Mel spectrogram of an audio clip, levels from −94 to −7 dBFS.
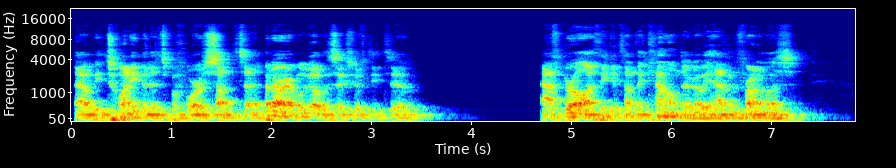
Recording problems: off-mic speech; far
room echo; slight; dies away in 0.4 s

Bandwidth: 13.5 kHz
